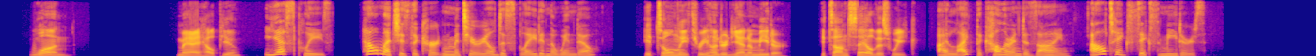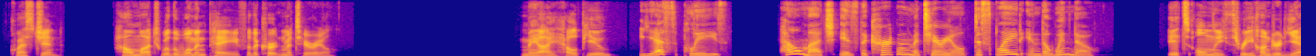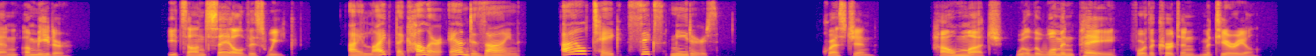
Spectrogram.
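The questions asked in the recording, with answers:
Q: How much will the woman pay for the curtain material?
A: 1,800 yen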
